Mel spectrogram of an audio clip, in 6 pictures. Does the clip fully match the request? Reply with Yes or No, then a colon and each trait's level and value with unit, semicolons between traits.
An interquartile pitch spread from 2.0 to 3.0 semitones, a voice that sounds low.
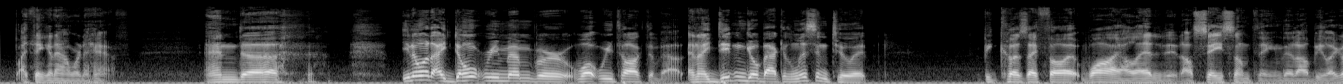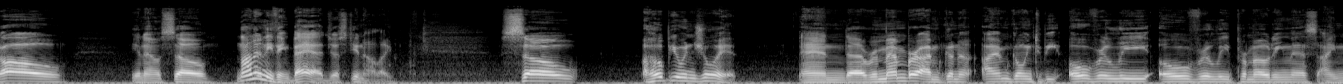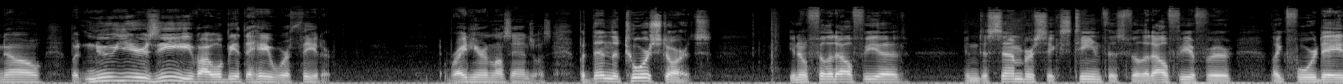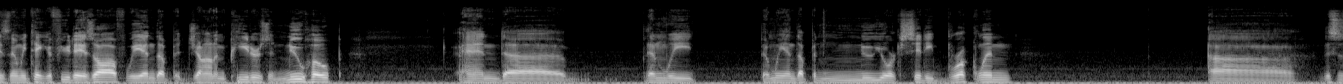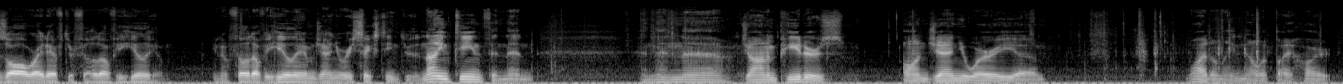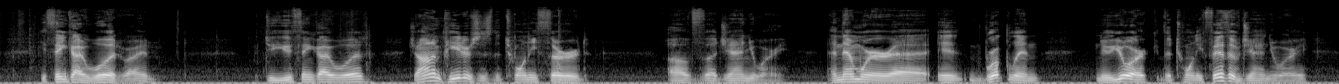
No: wide, 5.4 semitones; low, 100 Hz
